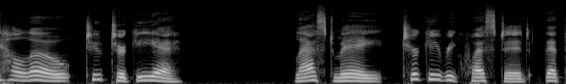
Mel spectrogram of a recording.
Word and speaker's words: Türkiye: Türkiye is how the country's name is pronounced in Turkish.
